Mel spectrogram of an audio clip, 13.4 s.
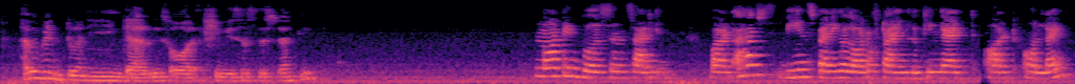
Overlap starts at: none

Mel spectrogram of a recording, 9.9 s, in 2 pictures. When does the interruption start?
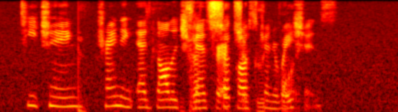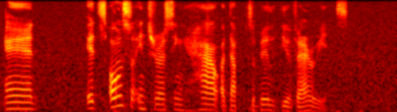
2.3 s

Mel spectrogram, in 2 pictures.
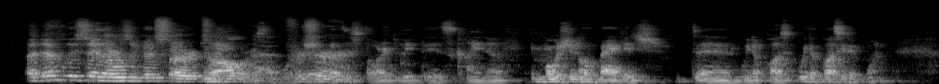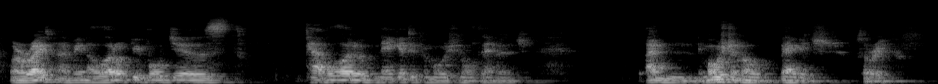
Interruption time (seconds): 2.0 s

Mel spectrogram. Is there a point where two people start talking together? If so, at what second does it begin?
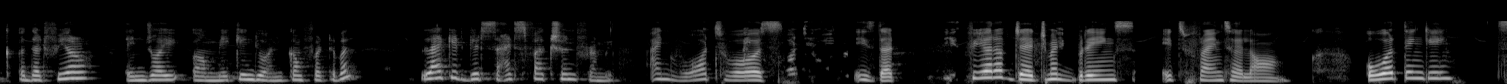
none

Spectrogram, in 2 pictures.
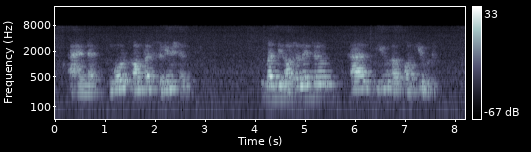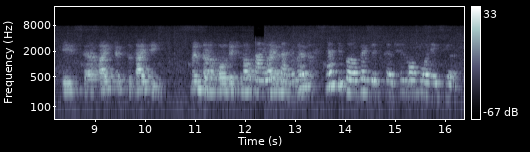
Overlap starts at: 12.0 s

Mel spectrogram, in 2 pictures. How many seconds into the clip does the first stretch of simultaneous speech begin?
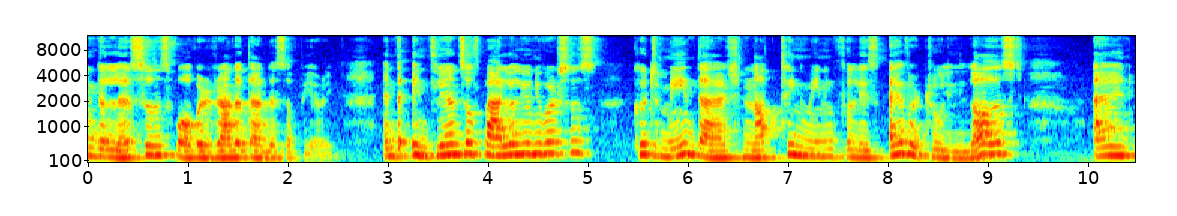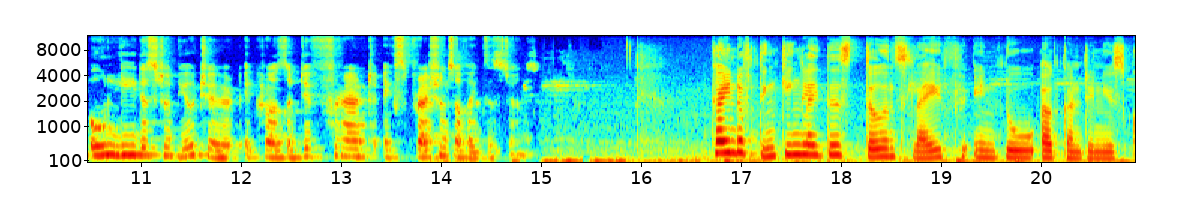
none

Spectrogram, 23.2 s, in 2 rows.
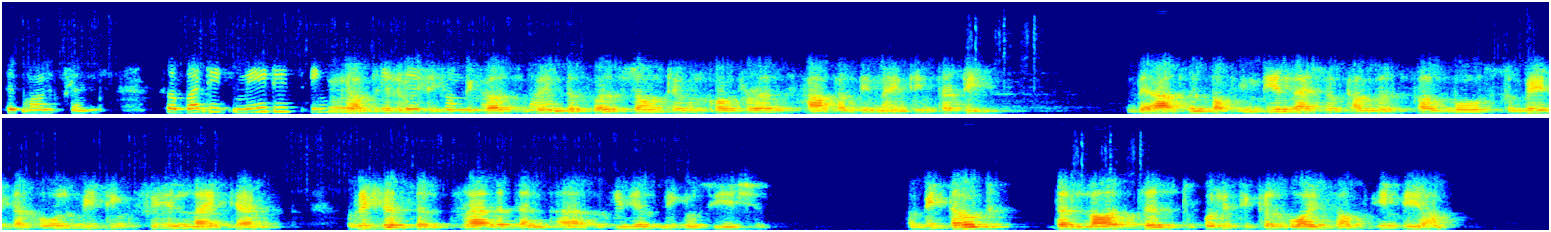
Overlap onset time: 2.4 s

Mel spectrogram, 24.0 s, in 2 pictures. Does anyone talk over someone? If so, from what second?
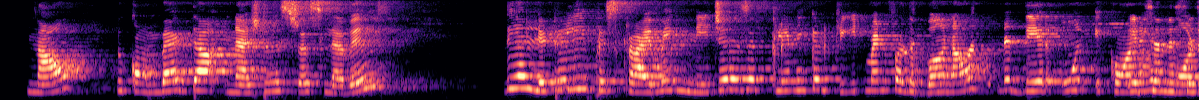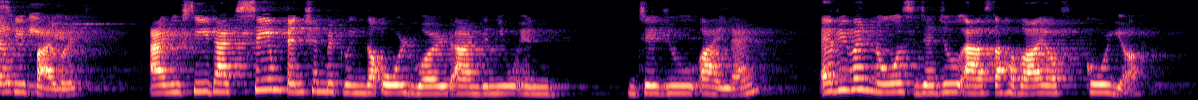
11.3 s

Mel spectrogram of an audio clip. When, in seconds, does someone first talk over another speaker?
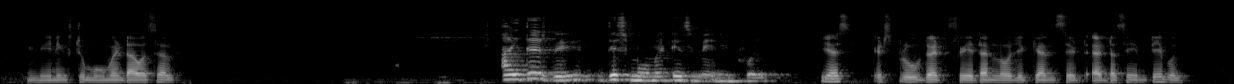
none

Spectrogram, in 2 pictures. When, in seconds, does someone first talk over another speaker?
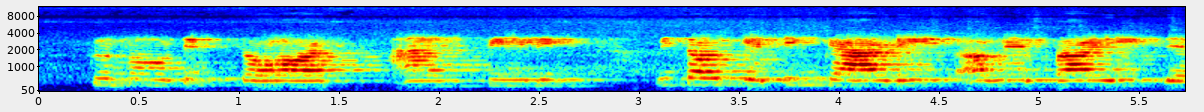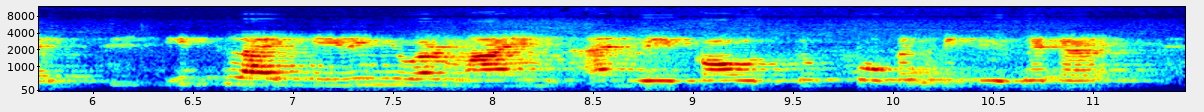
none

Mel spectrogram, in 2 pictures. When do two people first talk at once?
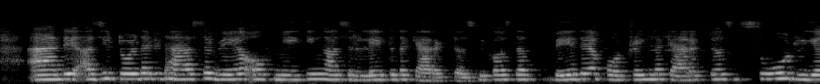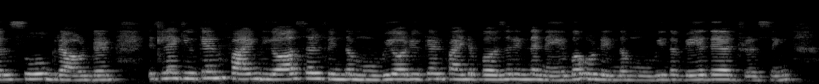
none

